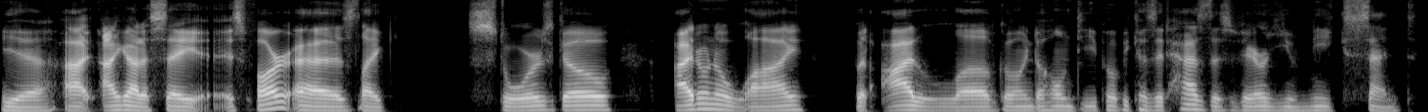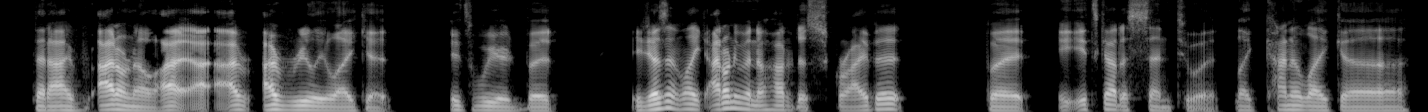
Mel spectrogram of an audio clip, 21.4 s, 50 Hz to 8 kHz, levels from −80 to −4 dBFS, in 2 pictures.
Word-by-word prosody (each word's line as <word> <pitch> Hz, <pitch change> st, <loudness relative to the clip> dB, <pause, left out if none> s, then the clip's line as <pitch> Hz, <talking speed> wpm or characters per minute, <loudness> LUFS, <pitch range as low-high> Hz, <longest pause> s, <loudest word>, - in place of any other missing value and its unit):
Yeah, 95 Hz, -2 st, -1 dB
I 105 Hz, 0 st, +6 dB
I 110 Hz, +1 st, +6 dB
gotta 110 Hz, -4 st, +5 dB
say, 100 Hz, 0 st, +3 dB
as -, -, -4 dB
far 145 Hz, +7 st, +4 dB
as, 105 Hz, -3 st, +4 dB
like, 95 Hz, -2 st, -1 dB, 0.5 s
stores 110 Hz, +2 st, -1 dB
go, 120 Hz, +1 st, +3 dB, 0.4 s
I 115 Hz, +2 st, +7 dB
don't 140 Hz, 0 st, 0 dB
know 125 Hz, -3 st, +1 dB
why, 105 Hz, +3 st, 0 dB, 0.4 s
but -, -, -3 dB
I 120 Hz, +1 st, +5 dB
love 100 Hz, -1 st, -1 dB
going 105 Hz, 0 st, -4 dB
to 105 Hz, -, -3 dB
Home 105 Hz, 0 st, -3 dB
Depot 105 Hz, +2 st, -7 dB
because 115 Hz, -1 st, -8 dB
it 110 Hz, 0 st, -4 dB
has 130 Hz, -4 st, -1 dB
this 105 Hz, -1 st, -7 dB
very 105 Hz, +1 st, -2 dB
unique 100 Hz, +1 st, -9 dB
scent 95 Hz, -2 st, -7 dB, 0.3 s
that 110 Hz, -1 st, 0 dB
I've 105 Hz, -4 st, +1 dB
I -, -, +7 dB
don't 120 Hz, -4 st, +3 dB
know, 100 Hz, -2 st, -1 dB
I 90 Hz, -, +4 dB
I -, -, +2 dB
I -, -, -7 dB
I 115 Hz, -, +5 dB
really 115 Hz, -3 st, +1 dB
like 95 Hz, -1 st, -2 dB
it. -, -, -5 dB, 0.4 s
It's 115 Hz, -3 st, -7 dB
weird, 105 Hz, -3 st, -4 dB
but, 95 Hz, -1 st, -1 dB, 0.6 s
it 105 Hz, -, -5 dB
doesn't 135 Hz, +6 st, +3 dB
like, 135 Hz, -2 st, -1 dB
I -, -, +4 dB
don't 160 Hz, +1 st, +3 dB
even 135 Hz, -4 st, -1 dB
know 115 Hz, -, -1 dB
how 115 Hz, -1 st, -1 dB
to 115 Hz, -, -13 dB
describe 100 Hz, +2 st, -5 dB
it, 140 Hz, +1 st, -1 dB, 0.6 s
but 100 Hz, -1 st, 0 dB, 0.2 s
i -, -, -6 dB
it's -, -, -5 dB
got -, -, 0 dB
a -, -, -3 dB
scent 100 Hz, -3 st, -7 dB
to -, -, -10 dB
it, -, -, -13 dB
like, 100 Hz, -2 st, -10 dB
kinda 120 Hz, 0 st, -3 dB
like 105 Hz, -2 st, -3 dB
a 95 Hz, 0 st, -3 dB
105 Hz, 190 wpm, -24 LUFS, 100-115 Hz, 0.6 s, I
